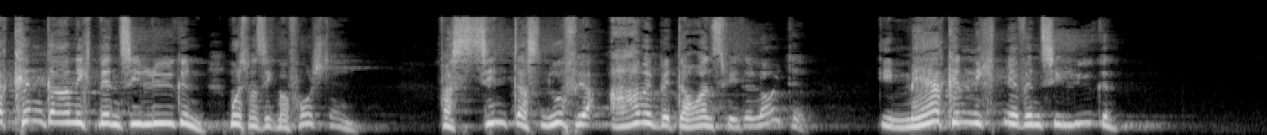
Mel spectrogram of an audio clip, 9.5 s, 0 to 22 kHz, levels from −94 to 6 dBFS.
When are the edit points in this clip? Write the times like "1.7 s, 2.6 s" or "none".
none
